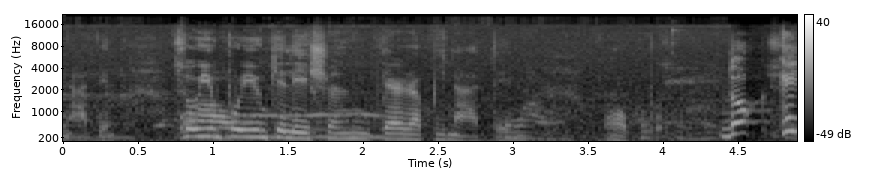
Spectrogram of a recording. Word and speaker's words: chelation: Sabi ko nga po, meron tayong tinatawag ng chelation therapy.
